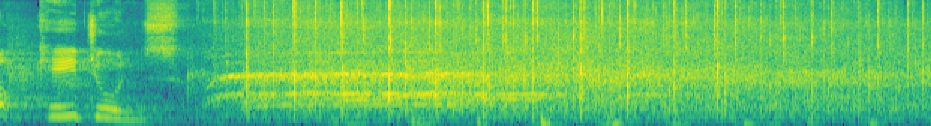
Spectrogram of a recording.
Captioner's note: audience applauding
